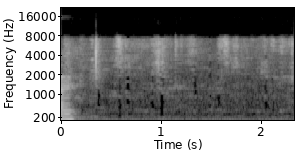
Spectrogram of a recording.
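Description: Trading cards being flipped and slid through the hands, giving a few faint, light clicks and rustles over a low steady hum.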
